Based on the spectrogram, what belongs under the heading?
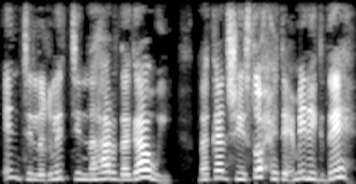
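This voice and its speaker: Woman reading an outspoken young sister, loyal, high and quick. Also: no room sound, studio quality, close to an everyday voice. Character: lively loyal young Upper Egyptian sister.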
